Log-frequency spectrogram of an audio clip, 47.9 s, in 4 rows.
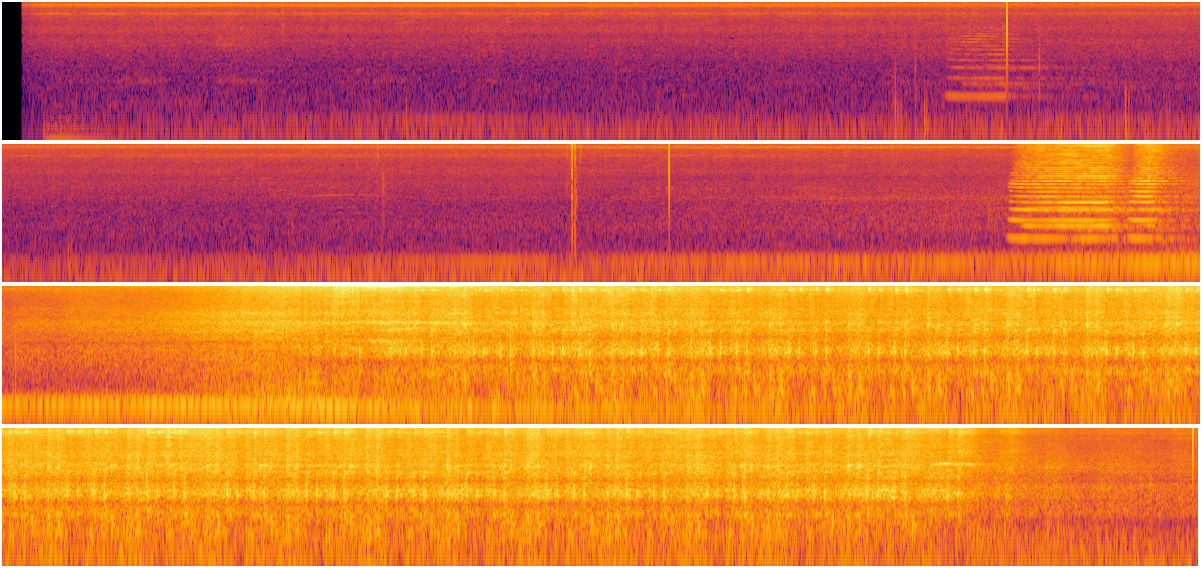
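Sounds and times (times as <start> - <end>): diesel locomotive engine rumble: 1.0 - 47.9
locomotive horn: 9.4 - 11.0, 22.0 - 24.0
train wheels clattering over rails: 26.0 - 46.8.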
